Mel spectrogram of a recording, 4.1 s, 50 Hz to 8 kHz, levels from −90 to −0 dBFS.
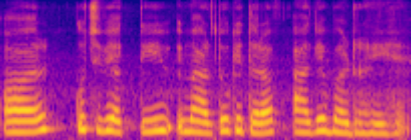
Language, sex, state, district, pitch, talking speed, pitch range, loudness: Hindi, female, Chandigarh, Chandigarh, 235 Hz, 145 wpm, 220-265 Hz, -14 LUFS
